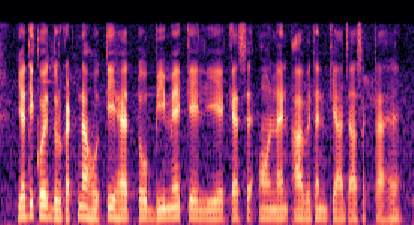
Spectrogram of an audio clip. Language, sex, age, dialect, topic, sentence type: Hindi, male, 18-24, Garhwali, banking, question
